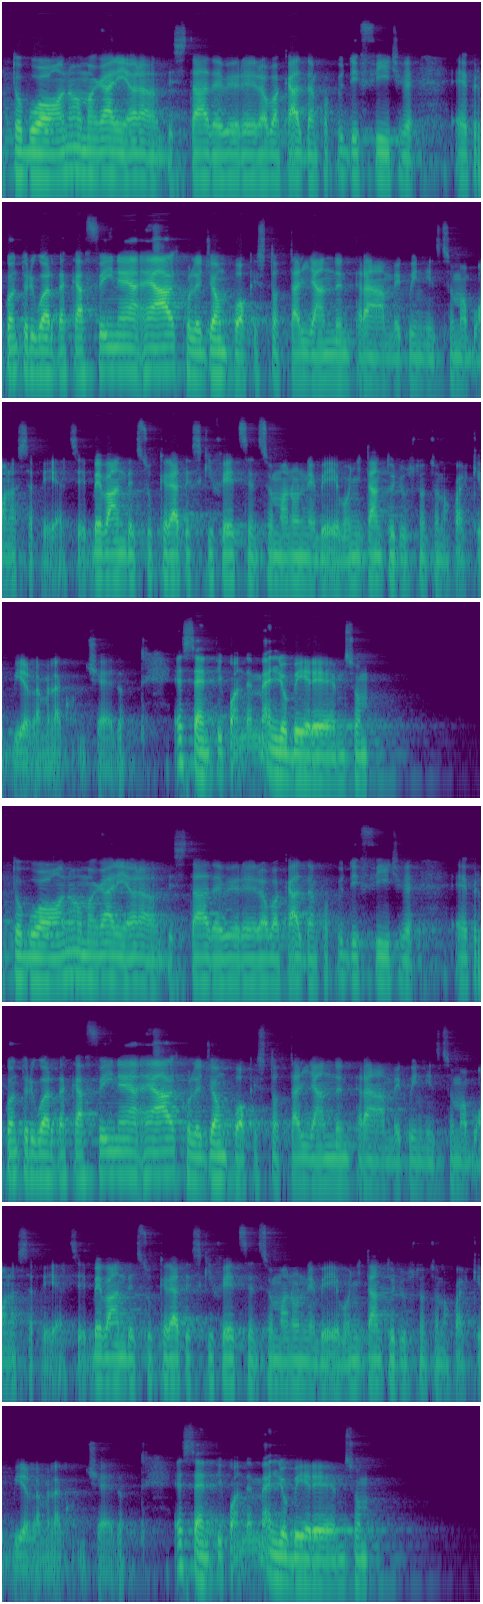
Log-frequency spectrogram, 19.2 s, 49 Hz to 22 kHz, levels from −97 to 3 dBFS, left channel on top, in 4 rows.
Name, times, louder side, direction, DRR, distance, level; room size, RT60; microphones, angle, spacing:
voice 1, 0.0-18.0, left 2 dB, 25° left, 13 dB, 0.6 m, -31 dB
16.0 x 9.6 x 8.9 m, 1.2 s
head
